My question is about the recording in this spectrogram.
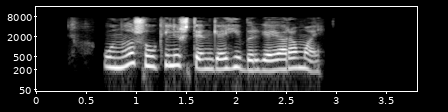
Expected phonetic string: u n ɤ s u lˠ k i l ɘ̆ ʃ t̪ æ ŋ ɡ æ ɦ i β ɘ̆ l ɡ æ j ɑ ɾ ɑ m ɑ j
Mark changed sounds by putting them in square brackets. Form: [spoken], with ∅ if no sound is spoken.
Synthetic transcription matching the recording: u n ɤ [ʃ] u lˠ k i l ɘ̆ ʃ t̪ æ ŋ ɡ æ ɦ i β ɘ̆ [ɾ] ɡ æ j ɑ ɾ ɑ m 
